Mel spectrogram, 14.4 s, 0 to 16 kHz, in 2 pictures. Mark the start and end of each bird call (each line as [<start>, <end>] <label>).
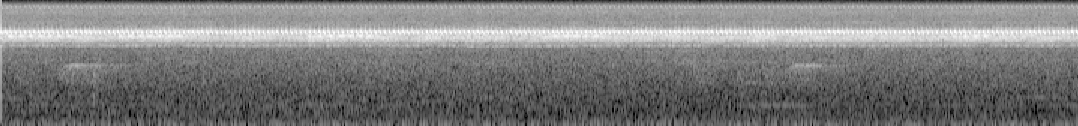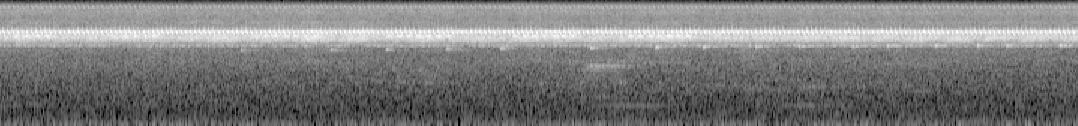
[0.00, 5.78] Black-faced Antthrush (Formicarius analis)
[0.00, 13.08] Gray-fronted Dove (Leptotila rufaxilla)
[4.38, 5.58] Buff-breasted Wren (Cantorchilus leucotis)
[9.28, 13.08] Buff-breasted Wren (Cantorchilus leucotis)
[10.88, 11.48] Black-faced Antthrush (Formicarius analis)
[11.78, 14.28] unidentified bird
